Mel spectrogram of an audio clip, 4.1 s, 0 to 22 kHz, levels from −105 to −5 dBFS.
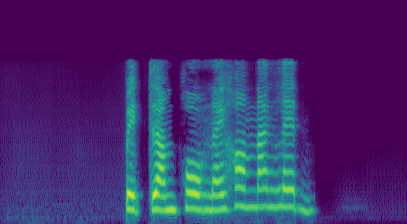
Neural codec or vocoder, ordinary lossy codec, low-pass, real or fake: codec, 16 kHz, 0.5 kbps, X-Codec, WavLM features, trained on Multilingual LibriSpeech; none; 7.2 kHz; fake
